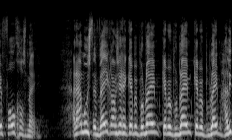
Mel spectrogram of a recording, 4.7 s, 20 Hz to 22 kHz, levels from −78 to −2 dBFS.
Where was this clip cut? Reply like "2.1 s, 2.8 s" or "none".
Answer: none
